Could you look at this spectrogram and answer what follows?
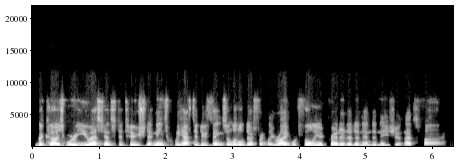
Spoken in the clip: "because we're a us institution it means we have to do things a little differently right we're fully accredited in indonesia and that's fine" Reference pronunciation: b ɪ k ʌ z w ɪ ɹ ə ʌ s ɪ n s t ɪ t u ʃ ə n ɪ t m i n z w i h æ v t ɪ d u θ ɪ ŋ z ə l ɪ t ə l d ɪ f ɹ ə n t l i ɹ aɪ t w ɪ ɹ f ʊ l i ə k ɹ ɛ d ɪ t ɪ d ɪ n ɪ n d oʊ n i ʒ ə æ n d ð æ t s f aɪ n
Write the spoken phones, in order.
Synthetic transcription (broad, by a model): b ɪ k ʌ z w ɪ ɹ ə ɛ s ɪ n s t ɪ t u ʃ ə n ɪ t m i n z w i h æ f t ɪ d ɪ θ ɪ ŋ z ə l ɪ t l d ɪ f ɹ ə n t l i ɹ aɪ t w ɪ ɹ f ʊ l i ə k ɹ ɛ d ɪ t ɪ d ɪ n ɪ n d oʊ n i ʒ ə n ð æ t s f aɪ n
